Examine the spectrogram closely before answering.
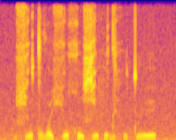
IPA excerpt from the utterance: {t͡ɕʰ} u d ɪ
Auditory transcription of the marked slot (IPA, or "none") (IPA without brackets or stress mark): ɕ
